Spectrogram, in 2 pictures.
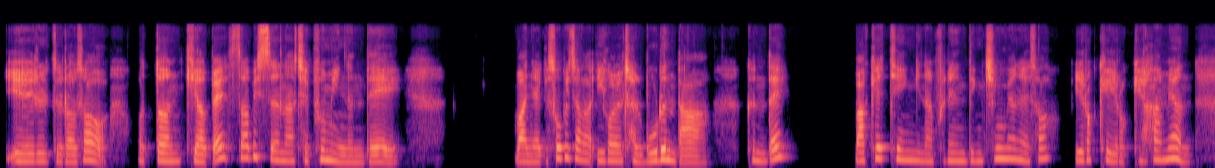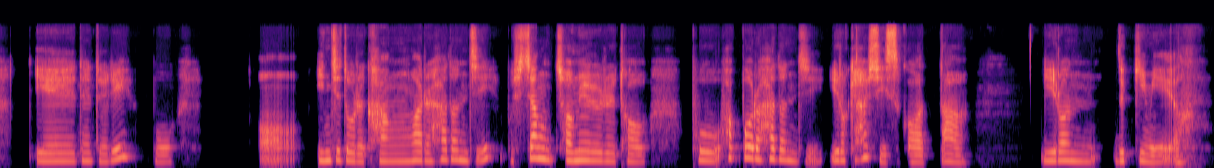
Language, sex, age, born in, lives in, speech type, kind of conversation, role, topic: Korean, female, 20-24, South Korea, United States, conversation, unstructured, none, 학교 다닐 때 가장 기억에 남는 수업은 무엇이었나요?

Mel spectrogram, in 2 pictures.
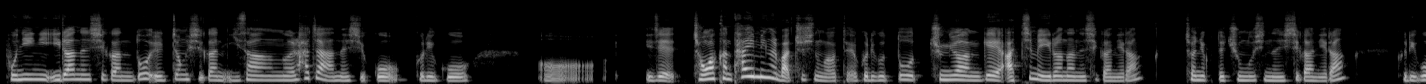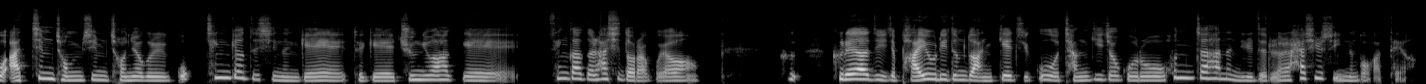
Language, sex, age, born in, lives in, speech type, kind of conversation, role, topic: Korean, female, 30-34, South Korea, Japan, conversation, advice, advisor, 일과 쉼의 경계를 만들기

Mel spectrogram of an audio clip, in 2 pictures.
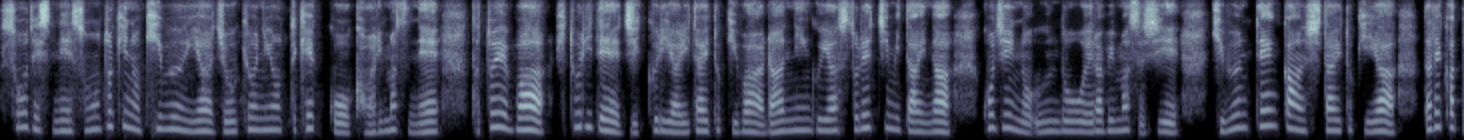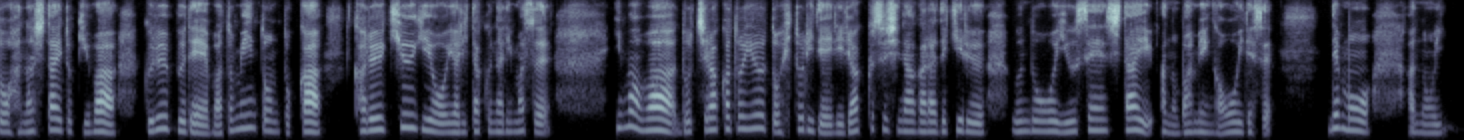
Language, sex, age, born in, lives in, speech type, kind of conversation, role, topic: Japanese, female, 45-49, Japan, Japan, read, expert-assistant, asker, チームスポーツと個人スポーツにはどんな違いがありますか？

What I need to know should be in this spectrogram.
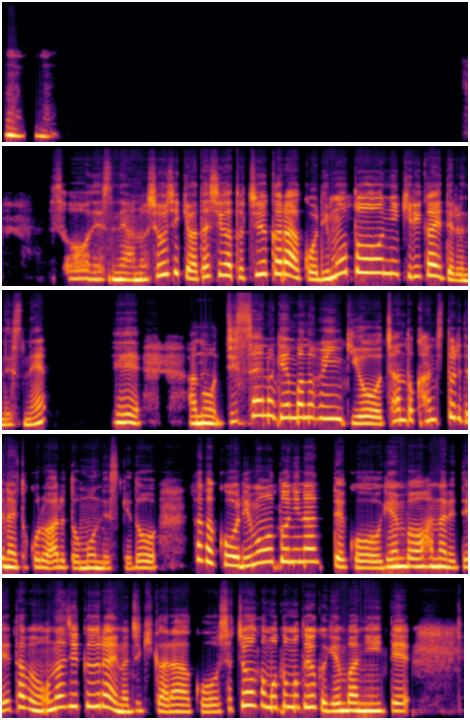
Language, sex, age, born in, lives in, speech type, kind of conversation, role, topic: Japanese, female, 25-29, Japan, Japan, conversation, advice, user, チームの士気が下がっていると感じており、リーダーとしての責任の重さに悩んでいますが、どうすればよいですか？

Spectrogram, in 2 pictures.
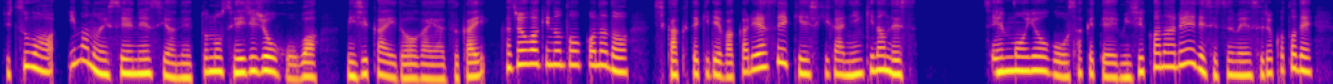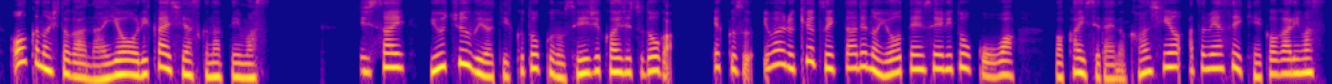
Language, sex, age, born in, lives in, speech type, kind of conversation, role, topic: Japanese, female, 30-34, Japan, Japan, read, expert-assistant, expert, 若者の投票率はなぜ低いのですか？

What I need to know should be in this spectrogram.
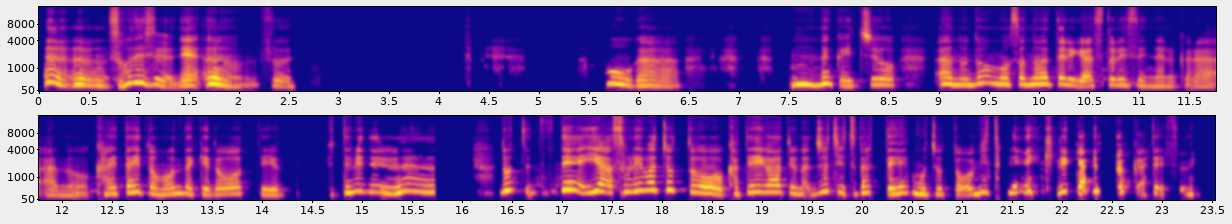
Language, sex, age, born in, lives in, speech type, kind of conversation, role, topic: Japanese, female, 50-54, Japan, Japan, conversation, advice, advisor, パートナーとの家事分担をめぐる口論が繰り返し起きるのはなぜでしょうか？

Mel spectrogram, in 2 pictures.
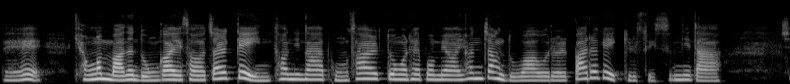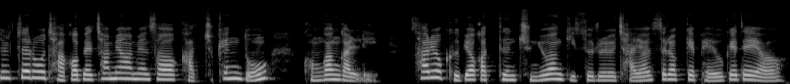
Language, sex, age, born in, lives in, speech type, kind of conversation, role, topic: Korean, female, 25-29, South Korea, South Korea, read, expert-assistant, expert, 가축을 잘 관리하는 실전 노하우를 빠르게 배우는 좋은 방법이 있을까요?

